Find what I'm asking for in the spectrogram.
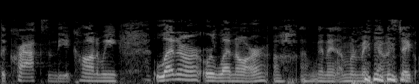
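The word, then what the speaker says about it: Lennar: You did have a, or I've been told it's pronounced Lenar. – Yeah, I think it's Lenar. – I've heard it both ways, but let's go with Lenar. – Yeah. Okay. – L-E-N is your ticker, up 1.2%.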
